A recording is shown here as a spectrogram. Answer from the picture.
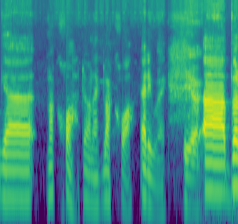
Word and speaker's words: LaCroix: I'm drinking a LaCroix, which is a bit like an IPA, but with no alcohol in it.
